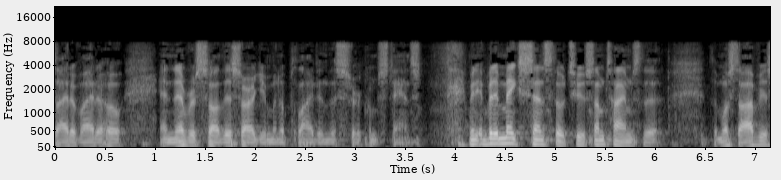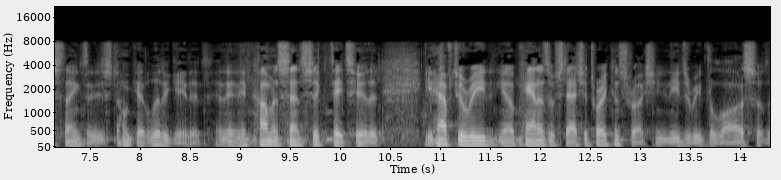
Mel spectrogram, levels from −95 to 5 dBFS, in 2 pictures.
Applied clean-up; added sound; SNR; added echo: none; none; none; none.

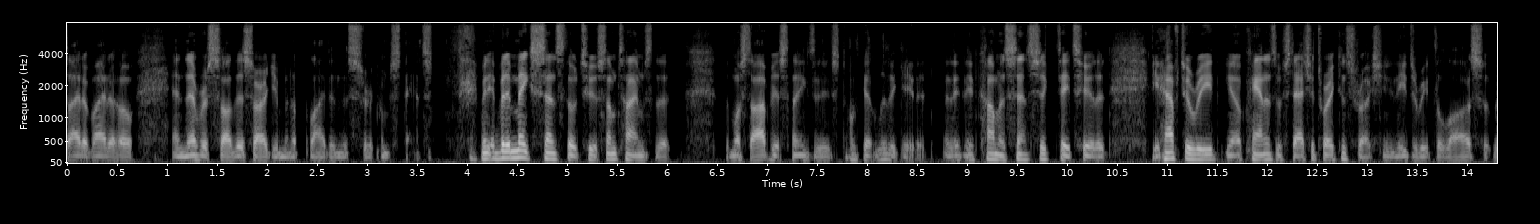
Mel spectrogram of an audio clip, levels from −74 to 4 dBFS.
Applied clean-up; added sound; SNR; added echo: neural diffusion model UNIVERSE++.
